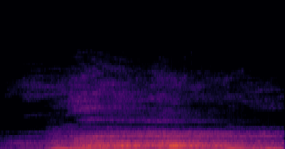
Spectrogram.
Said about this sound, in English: And she bared her teeth and let out a great roar.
